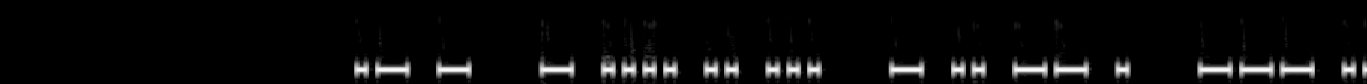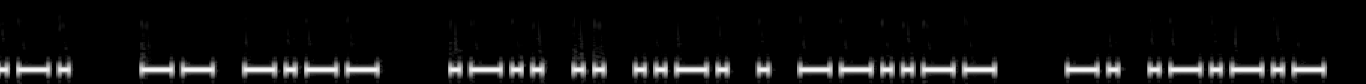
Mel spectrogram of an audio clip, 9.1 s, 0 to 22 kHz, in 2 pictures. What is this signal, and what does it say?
Morse code, heard as a keyed tone, about 36 wpm, 700 Hz. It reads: AT THIS TIME OF MY LIFE, N.
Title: Sentences from Top 300 Words and Abbreviations 35wpm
